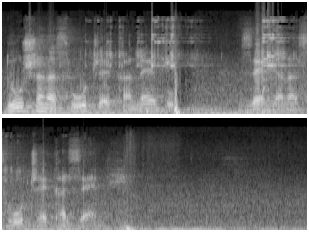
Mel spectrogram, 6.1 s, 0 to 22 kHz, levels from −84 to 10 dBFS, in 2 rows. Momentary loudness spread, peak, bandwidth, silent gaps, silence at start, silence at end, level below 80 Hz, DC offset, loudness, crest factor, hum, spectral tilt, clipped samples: 22 LU; 0 dBFS; over 20 kHz; none; 0 s; 0 s; -20 dBFS; 1%; -12 LUFS; 12 dB; none; -4.5 dB/octave; 1%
